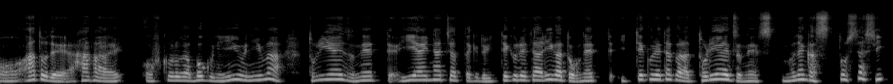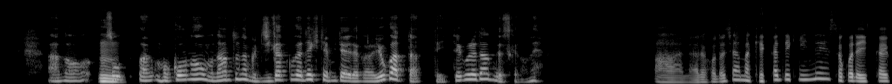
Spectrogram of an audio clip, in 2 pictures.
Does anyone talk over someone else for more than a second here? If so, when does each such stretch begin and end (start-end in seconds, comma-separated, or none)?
none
